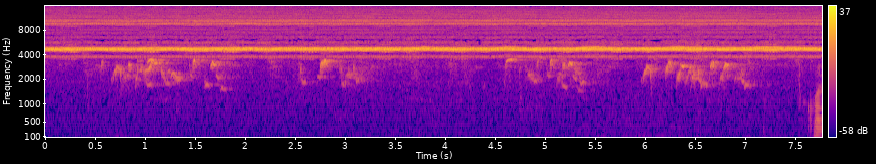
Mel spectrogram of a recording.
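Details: Red-whiskered bulbul, a decoy singing a fighting song during bird trapping at Thanh Liêm on 29 May 2016: short bright warbled phrases in repeated bursts over a loud steady insect drone, with a thump at the end.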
